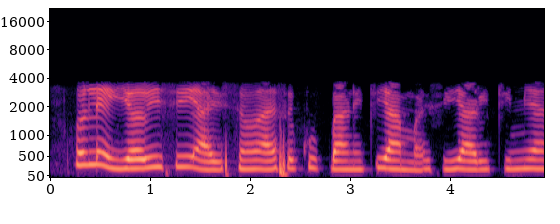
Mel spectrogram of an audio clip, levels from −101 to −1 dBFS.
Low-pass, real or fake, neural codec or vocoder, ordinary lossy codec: 3.6 kHz; real; none; none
